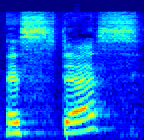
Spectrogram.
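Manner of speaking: "Estés" stressed on the final "tés"; stress on last syllable. Shown as a demonstration. Teacher modelling the tú form, "Estés" with final-syllable stress. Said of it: "not on the second to last".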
